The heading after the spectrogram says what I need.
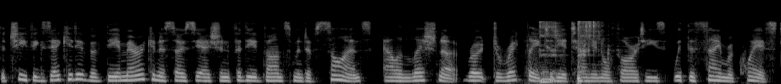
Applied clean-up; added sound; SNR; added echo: classical method log-MMSE.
